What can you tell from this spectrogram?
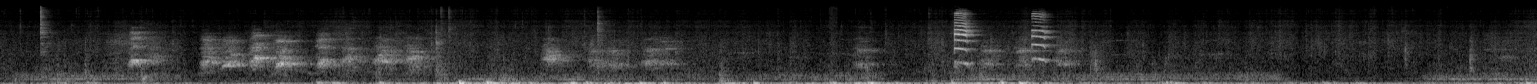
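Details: A litter of young pedigree Basset Hounds in the UK, 2015, letting out quick squeaky yelps and whines in a busy cluster, over a steady low hum and occasional bumps.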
